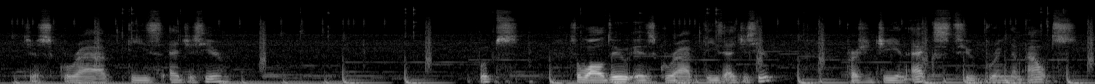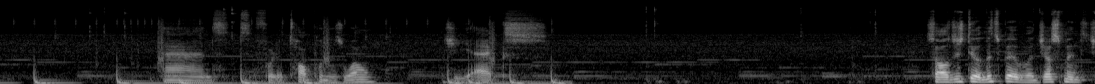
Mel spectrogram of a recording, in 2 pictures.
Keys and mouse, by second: 1.7 `, 4.0-7.1 drag, 4.9 ctrl+z, 7.1 middle click, 7.4 `, 7.9-11.9 drag, 8.6 g, 11.9-13.1 middle drag, 13.1 click, 13.2-17.4 middle drag, 13.5 `, 14.1 `, 15.3 g, 17.4-21.3 drag, 17.6 `, 18.6 Tab, 20.3 `, 21.1 Tab, 21.3-21.9 middle drag.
